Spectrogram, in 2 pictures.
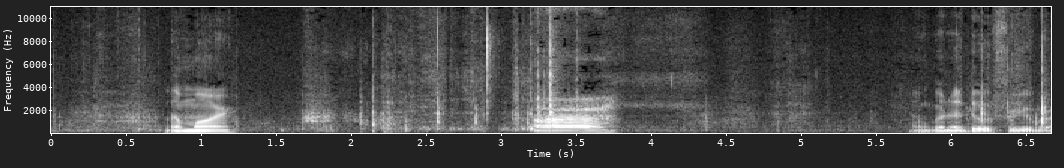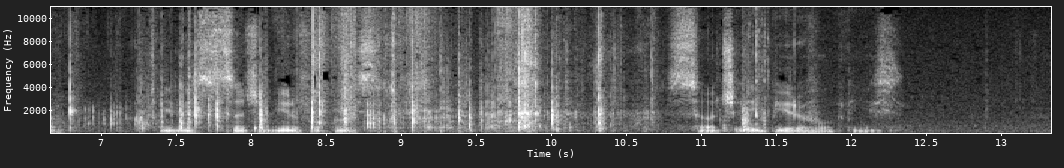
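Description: Stiff card packaging crinkles and rustles as it is handled.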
